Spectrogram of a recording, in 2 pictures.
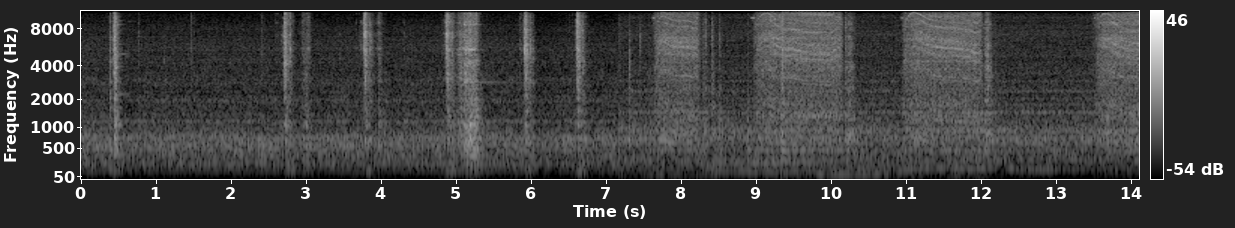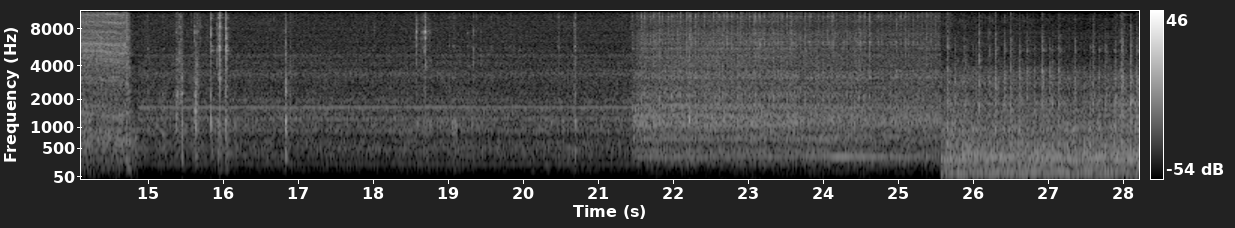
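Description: Square steel tubing knocking and clanking on a steel welding table, then a handheld drill whirring in four short bursts as it drills marked holes in the tube. Near the end a bench drill press runs steadily, its step drill bit cutting into the tube held in a drill vise.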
